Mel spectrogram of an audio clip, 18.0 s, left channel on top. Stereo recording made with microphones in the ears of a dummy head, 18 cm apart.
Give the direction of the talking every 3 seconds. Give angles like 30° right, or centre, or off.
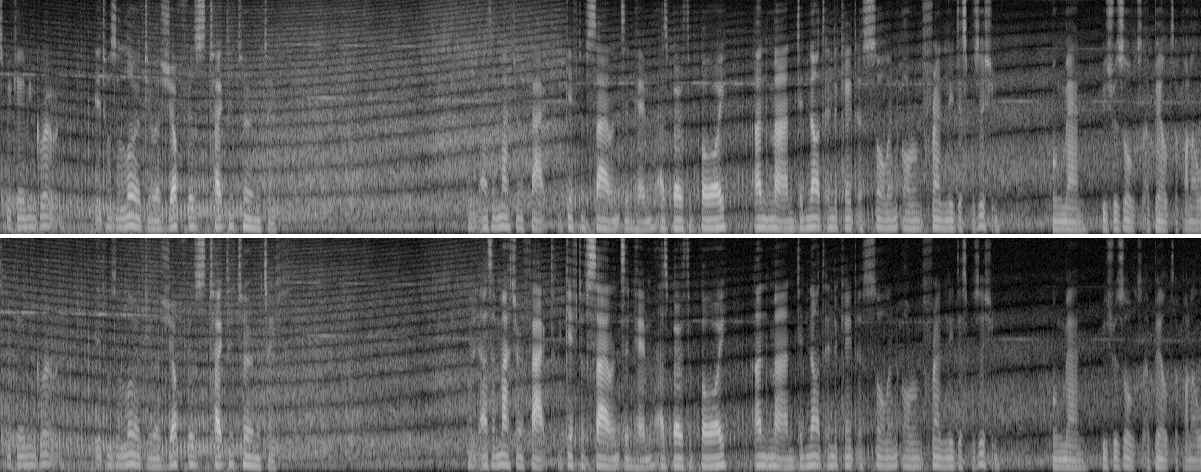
50° left, 30° right, 40° right, 10° left, 60° left, 70° left.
